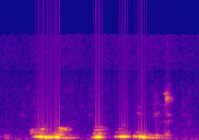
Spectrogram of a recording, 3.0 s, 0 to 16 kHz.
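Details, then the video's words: Blenheim Cavalier King Charles Spaniel puppies from Remy's first litter of six, two females and four males born March 7–8, in an indoor puppy pen during potty training; a run of short, mid-pitched whimpering whines in four bursts, nothing else heard. "Cavalier Puppies Live"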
